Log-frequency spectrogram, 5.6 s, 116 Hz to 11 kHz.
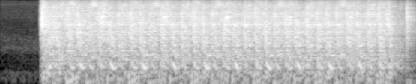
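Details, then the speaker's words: Mercedes-Benz 190E W201 with swapped OM606 diesel, first crank after install with OM603 mechanical fuel pump fitted and fuel possibly not yet supplied: steady, even starter churning about four compression beats per second, no firing; healthy cranking, no start. "let's try and crank it all right well it's cranking um [Music] hopefully we've got some fuel in it nothing seems to blow up"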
